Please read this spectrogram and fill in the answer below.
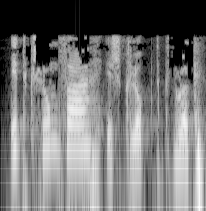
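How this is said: It is spoken in a broad Swabian dialect.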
